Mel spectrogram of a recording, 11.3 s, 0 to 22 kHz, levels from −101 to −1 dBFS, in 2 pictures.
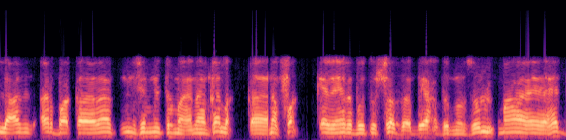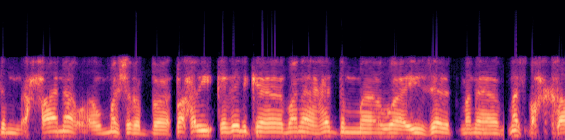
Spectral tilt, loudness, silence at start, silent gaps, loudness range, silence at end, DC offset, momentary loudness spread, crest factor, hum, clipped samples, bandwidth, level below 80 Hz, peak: -9.5 dB/octave; -16 LUFS; 0 s; none; 2 LU; 0 s; under 0.1%; 5 LU; 12 dB; none; under 0.1%; 4.3 kHz; -56 dBFS; -2 dBFS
